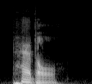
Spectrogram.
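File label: "pedal", American English; gcompris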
